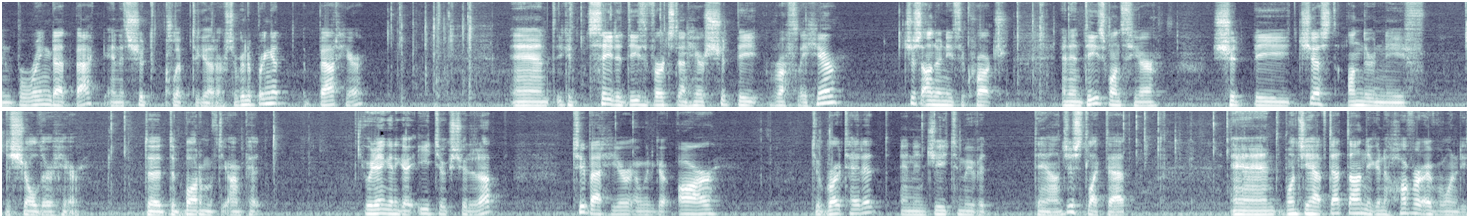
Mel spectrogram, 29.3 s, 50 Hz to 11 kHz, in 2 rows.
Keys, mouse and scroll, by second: 3.9 click, 4.1-4.4 scroll down 2, 4.4 shift+middle drag, 4.7-5.3 scroll up 2, 6.1 click, 6.7-7.1 scroll up 2, 9.6 click, 9.7-10.1 scroll down 2, 10.1-10.6 shift+middle drag, 10.6 click, 11.1-12.2 scroll up 2, 15.8 click, 16.1-18.7 scroll up 1, 20.9 click, 23.9 click, 26.0 click, 26.2 scroll down 1, 27.7-29.3 scroll up 1.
